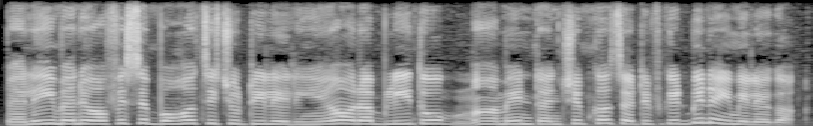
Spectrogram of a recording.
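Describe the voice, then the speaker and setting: A woman's voice: fairly quick, no room sound, lightly acted. A woman narrator voicing a cheerful, playful young woman in an audio story. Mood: pleading. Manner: bright and chatty, raised pitch.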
